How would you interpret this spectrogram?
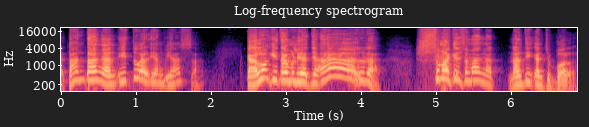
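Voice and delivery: rally the congregation against challenges; preaching. Acted. Pastor urging the church to face challenges, rousing.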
